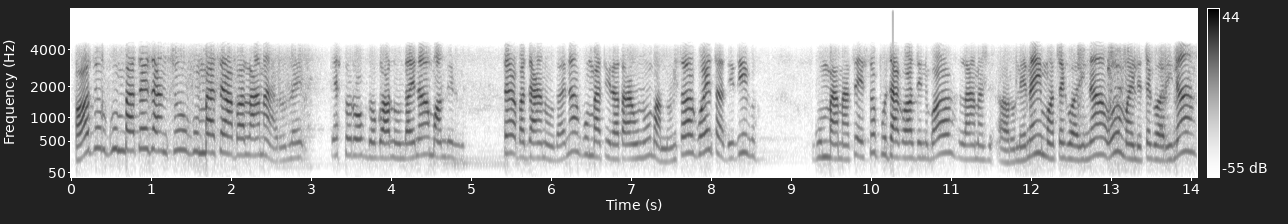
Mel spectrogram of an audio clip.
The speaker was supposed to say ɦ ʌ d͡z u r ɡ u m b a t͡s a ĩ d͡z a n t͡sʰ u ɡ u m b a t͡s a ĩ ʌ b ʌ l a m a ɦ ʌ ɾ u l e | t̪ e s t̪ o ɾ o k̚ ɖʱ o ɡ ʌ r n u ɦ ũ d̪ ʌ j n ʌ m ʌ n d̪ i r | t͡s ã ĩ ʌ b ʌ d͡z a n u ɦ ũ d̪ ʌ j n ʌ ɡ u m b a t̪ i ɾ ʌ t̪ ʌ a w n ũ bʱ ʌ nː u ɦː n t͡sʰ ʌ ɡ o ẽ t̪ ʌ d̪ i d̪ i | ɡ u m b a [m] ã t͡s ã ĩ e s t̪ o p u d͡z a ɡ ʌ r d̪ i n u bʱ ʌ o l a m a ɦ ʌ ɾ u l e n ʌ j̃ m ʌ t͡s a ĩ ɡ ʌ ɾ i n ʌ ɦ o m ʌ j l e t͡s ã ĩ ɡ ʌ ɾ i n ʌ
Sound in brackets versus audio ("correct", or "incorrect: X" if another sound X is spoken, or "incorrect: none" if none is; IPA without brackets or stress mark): correct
